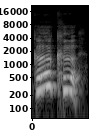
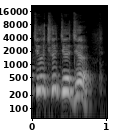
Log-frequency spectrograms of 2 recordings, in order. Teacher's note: स्वर तंत्रियां, उनमें कंपन जो है नहीं होगी, उनको हम अघोष कहते हैं। ठीक है ना, अगर साधारण शब्दों में आपको बताऊं तो प्रत्येक वर्ग का पहला और दूसरा वर्ण, प्रत्येक वर्ग का पहला और दूसरा तथा श श स, तीनों प्रकार के स जो है वो अघोष हैं।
